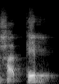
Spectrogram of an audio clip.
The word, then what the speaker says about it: Habib: yang nulis Abi Abdurrahman Habib asulami itu di harakatnya kitab itu ada yang nulis khubaib Yang benar Oh gigih yang benar itu bacanya habib habib itu Sulami itu ikut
